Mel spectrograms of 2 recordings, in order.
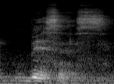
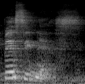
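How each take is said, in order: First: The middle vowel is silent, leaving two syllables. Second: The middle vowel is sounded as a syllable. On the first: The speaker calls it right. "You say business" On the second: The speaker calls it wrong. "You don't say busyness"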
